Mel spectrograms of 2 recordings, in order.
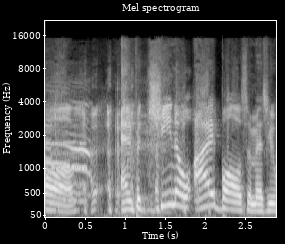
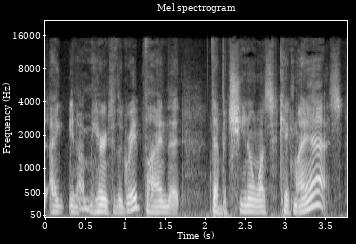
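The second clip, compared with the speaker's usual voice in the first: Alec Baldwin; 6 semitones lower than usual. Retold or imitated. Actor relaying a rumor about Pacino, low-key impression. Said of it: "So Alec Baldwin says".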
